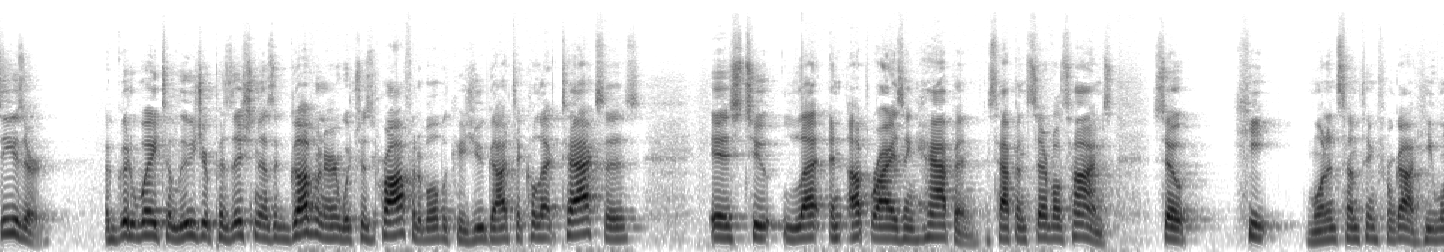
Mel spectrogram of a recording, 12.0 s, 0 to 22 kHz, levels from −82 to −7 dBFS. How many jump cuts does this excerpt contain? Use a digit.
1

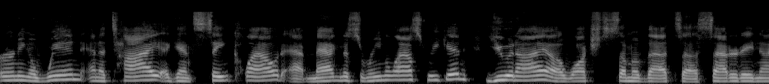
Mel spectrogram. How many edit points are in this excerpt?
1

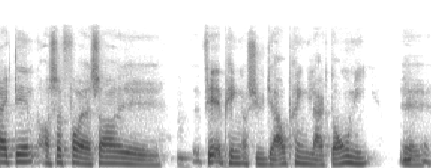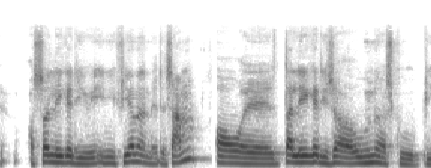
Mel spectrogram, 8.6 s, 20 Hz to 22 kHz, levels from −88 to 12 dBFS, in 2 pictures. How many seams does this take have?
1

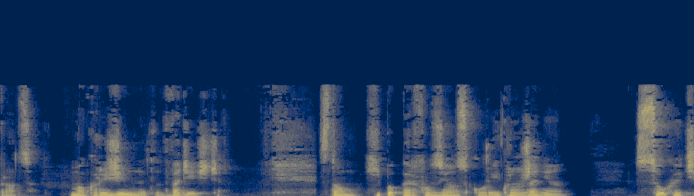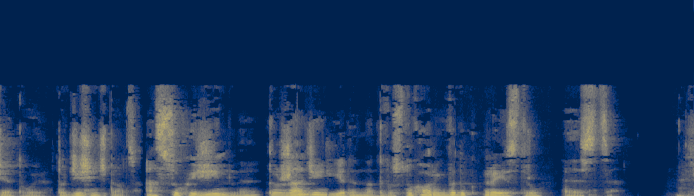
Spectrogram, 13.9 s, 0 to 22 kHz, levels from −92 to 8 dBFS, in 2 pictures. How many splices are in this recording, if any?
6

